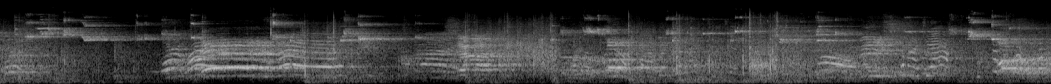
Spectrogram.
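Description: Basketball game in a gym: rubber-soled sneakers squeaking sharply and often on the hardwood floor, a basketball bouncing, and players' shouts, all echoing in the hall.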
